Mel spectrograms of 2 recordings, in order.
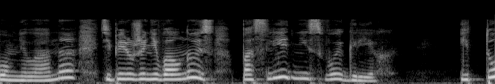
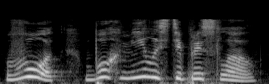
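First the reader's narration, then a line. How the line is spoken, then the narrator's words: Joyful exclamation. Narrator (Russian): Видя входящих в кухонную дверь детей, радостно воскликнула Катерина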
